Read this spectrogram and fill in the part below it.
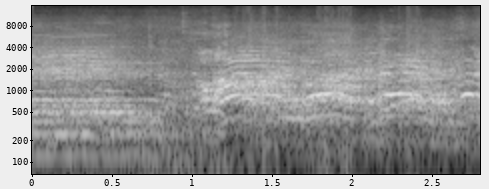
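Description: A crowd cheers and whoops loudly.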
